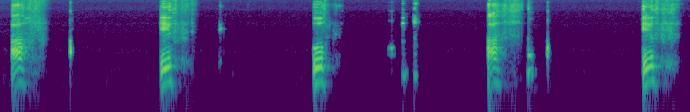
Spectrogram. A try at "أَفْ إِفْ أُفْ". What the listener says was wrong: لمبا لمبا کریے. اف اف اف لمبا لمبا کریے.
